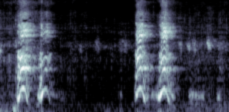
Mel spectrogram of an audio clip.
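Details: Xiao Mi, a pet dog, barking while happy with the day's weather: two quick barks, a pause of about a second, then another pair of sharp barks with softer trailing yelps.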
